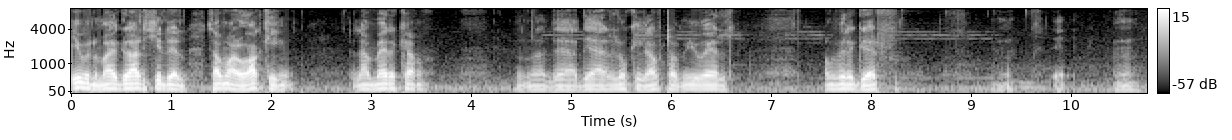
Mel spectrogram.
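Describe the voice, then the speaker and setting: A man with a Kenyan accent speaks at a moderate pace in a dark, mellow tone and a fairly low pitch, leaving long, frequent pauses. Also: fairly even intonation, big swings in loudness. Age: 80s+. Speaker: retired railway worker. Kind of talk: life story interview. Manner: halting.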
